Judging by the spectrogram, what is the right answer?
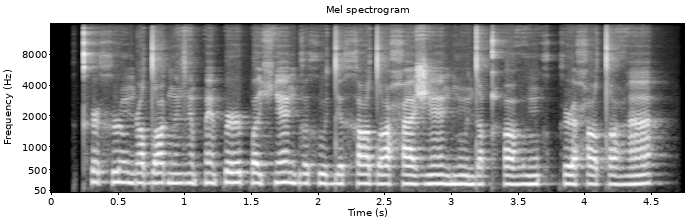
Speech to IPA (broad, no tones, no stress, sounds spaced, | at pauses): kʰ ə˞ x ɹ ũ ɡ ɛ dˤ u ɡ ə̃ z ə̃ p ɛ̃ p ə˞ p ʌ ç ɛ̃ ɡ ɤ x u d ə x ɤ dˤ e ħ a ʒ ɛ̃ ɡ ũ d ə qʰ ɔ ɦ ũ x k ə˞ ħ e tˤ ə ɦ ã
